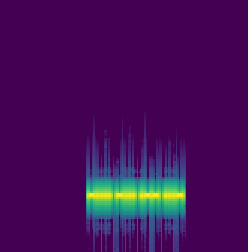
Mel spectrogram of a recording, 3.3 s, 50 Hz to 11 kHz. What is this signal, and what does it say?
Morse code, heard as a keyed tone, about 46 wpm, 700 Hz. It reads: 6BWV
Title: Four Challenging Letter-Number Combinations 45wpm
